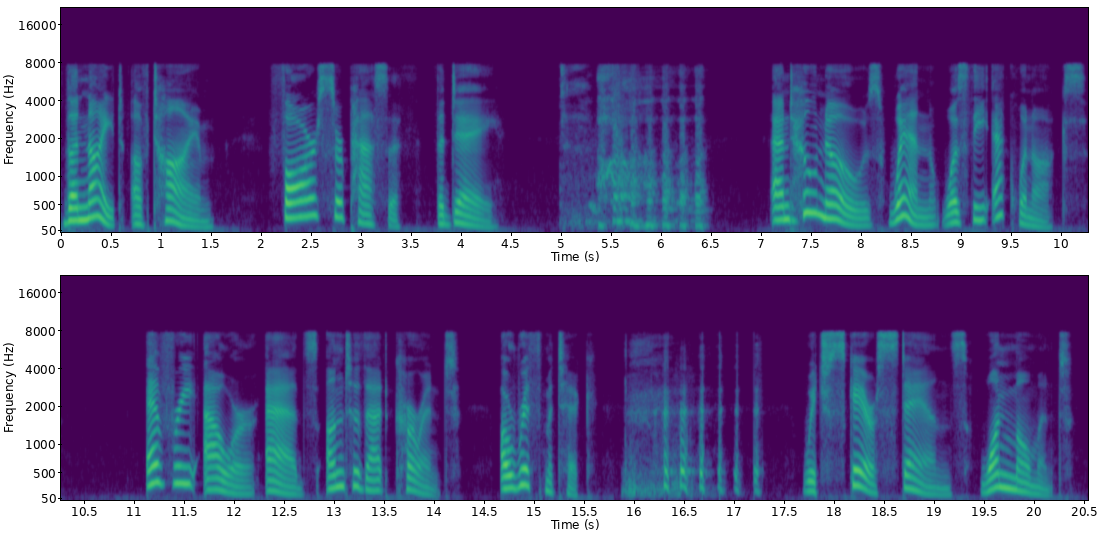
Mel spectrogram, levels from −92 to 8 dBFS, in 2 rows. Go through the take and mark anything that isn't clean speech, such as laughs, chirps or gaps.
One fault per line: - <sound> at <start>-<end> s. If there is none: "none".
- laugh at 5.0-6.5 s
- laugh at 15.9-17.4 s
